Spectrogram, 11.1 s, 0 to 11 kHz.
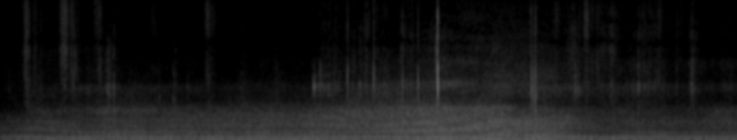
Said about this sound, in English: The helicopter is flying directly over Euclid, where I am standing at the ATM Euclid One food store, beer and wine at 603 South Euclid.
